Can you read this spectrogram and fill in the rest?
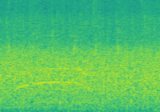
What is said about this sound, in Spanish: Y el aplauso no deja duda de ello. Sin lugar, sin lugar a dudas. El aplauso empieza a ceder poco a poco, los músicos se abrazan, se saludan, se felicitan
